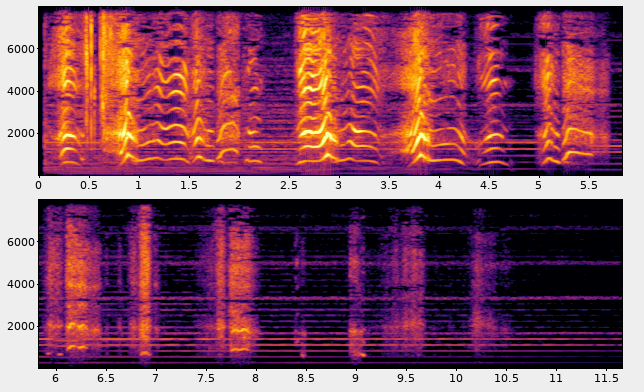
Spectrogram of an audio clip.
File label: anime girl; ringtones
